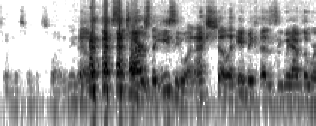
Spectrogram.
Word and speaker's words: sitar: I learned about I keep I'm never going to be able to pronounce this correctly. Sitar.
